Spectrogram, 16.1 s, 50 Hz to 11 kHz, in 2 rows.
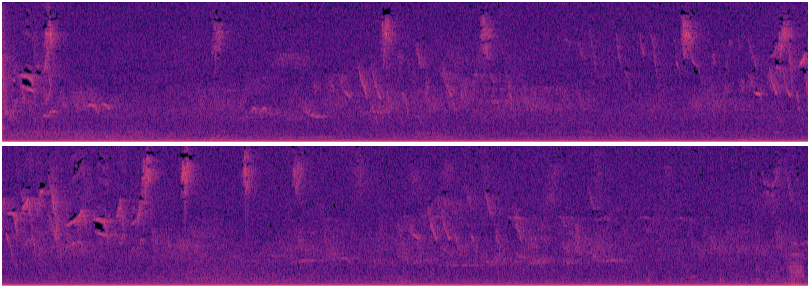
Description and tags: morning-birds short05
Recording taken in November 2011, at a inn in Ilha Grande, Rio de Janeiro, Brazil. Birds singing, recorded from the window of the room where I stayed, using a Zoom H4n portable recorder.
field-recording, birds, ilha-grande, morning, rio-de-janeiro, brazil, bird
